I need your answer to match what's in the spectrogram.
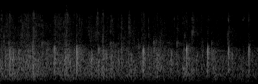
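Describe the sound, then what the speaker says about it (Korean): Church congregation applauding during a worship service to welcome visitors, a steady patter of clapping from many hands, faint and somewhat distant, with no talking over it. "여러분 모두 다 환영하는 의미로 박수 한번 하십시다."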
